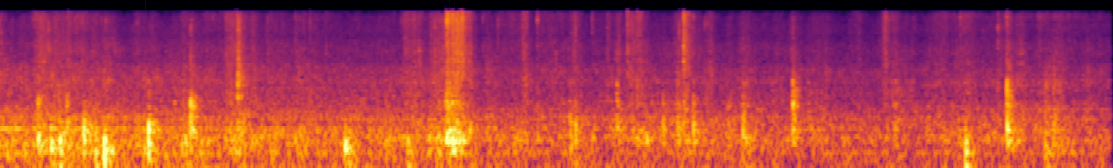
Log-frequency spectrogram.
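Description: Cats and kittens moving about and eating: scattered light taps, clicks and rustles from paws, kibble and cardboard, with one stronger knock about four and a half seconds in.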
